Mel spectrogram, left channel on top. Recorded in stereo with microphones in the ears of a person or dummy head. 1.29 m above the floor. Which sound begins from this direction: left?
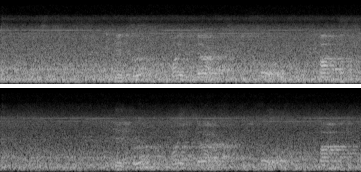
A man speaking, at 1.1 s.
